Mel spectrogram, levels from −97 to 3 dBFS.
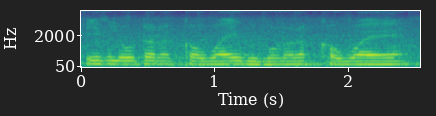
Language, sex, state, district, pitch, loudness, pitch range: Hindi, male, Uttar Pradesh, Shamli, 170 Hz, -15 LUFS, 165-175 Hz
